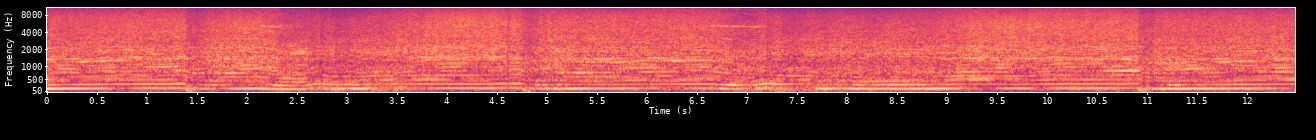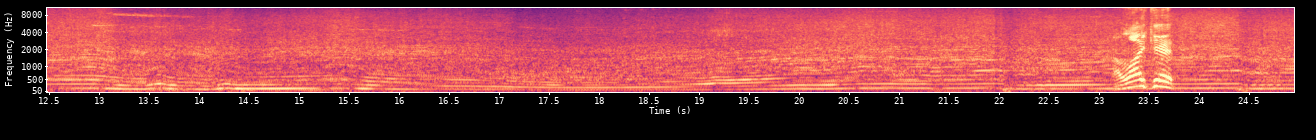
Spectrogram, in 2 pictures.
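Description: A GT3 race car in Project Motor Racing slides sideways under throttle, engine droning and revving through shifting pitch with some tire noise, while someone talks over it throughout and a brief louder burst comes near the end.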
